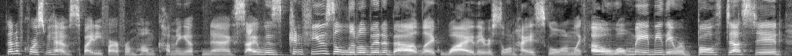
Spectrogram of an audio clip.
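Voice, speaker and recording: Expressive woman, mid-pitched, chatting casually. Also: fairly quick, hardly any pauses. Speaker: co-host of a film review show. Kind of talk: casual review chat.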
